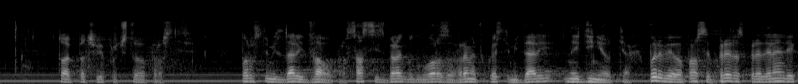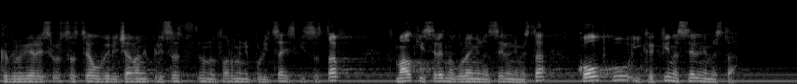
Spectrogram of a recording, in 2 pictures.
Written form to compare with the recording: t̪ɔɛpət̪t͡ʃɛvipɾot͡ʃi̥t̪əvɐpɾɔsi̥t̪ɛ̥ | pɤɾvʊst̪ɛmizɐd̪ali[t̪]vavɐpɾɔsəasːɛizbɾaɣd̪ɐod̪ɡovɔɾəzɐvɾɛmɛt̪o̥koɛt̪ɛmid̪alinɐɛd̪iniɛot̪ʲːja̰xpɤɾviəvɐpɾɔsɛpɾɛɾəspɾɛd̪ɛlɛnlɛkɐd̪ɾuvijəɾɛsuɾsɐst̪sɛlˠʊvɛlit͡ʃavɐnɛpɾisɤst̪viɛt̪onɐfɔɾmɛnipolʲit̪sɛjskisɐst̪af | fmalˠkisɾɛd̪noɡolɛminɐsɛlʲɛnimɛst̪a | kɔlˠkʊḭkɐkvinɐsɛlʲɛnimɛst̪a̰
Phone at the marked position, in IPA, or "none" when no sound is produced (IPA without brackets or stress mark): d̪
